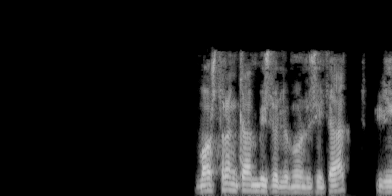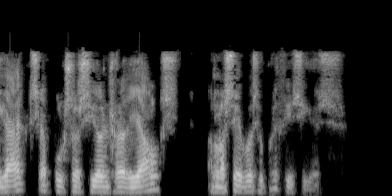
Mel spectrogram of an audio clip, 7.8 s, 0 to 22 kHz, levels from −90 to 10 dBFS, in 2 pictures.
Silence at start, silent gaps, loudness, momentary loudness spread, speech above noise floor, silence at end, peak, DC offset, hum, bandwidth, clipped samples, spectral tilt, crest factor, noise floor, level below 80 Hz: 1.95 s; 3.55-3.59 s, 3.66-3.74 s, 5.73-5.80 s, 5.86-5.99 s; -17 LUFS; 10 LU; over 73 dB; 0.5 s; 0 dBFS; under 0.1%; none; 8.2 kHz; under 0.1%; -3 dB/octave; 18 dB; under -90 dBFS; -52 dBFS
